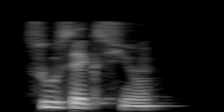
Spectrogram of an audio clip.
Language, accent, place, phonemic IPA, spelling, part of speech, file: French, France, Lyon, /su.sɛk.sjɔ̃/, sous-section, noun, LL-Q150 (fra)-sous-section.wav
- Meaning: subsection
